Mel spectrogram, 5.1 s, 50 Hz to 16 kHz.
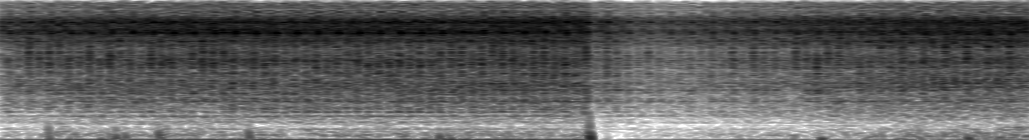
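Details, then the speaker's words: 2023 Chevrolet Onix LT turbo manual, first cold start of the morning, recorded under the open hood: uneven light ticking and a sharp clunk as the brake pedal is pressed. Mechanic called it normal, but the owner suspects a fault; source unknown. "Pessoal, esse barulho é quando o carro tá frio. Aí pisa no freio."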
